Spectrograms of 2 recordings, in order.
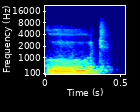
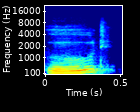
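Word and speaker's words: אוד: this idea of here, which you would call Ood. That's how you pronounce this right here, Ood.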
